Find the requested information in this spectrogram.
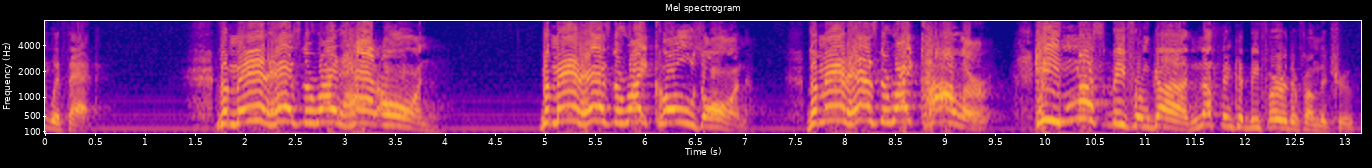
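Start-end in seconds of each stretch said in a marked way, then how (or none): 1.7-11.5 mock-admiring list, higher and punched; sarcastic preaching. Preacher mocking showy clergy, sarcastic emphasis. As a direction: lay on the irony, each line a jab. Sarcastically voicing worldly judgement.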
